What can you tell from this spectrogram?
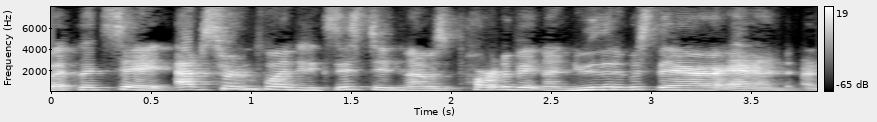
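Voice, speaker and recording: With a New York accent, a woman speaks at medium pitch and with lively intonation. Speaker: spiritual teacher. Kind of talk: lecture. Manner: casual, conversational with filler words.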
